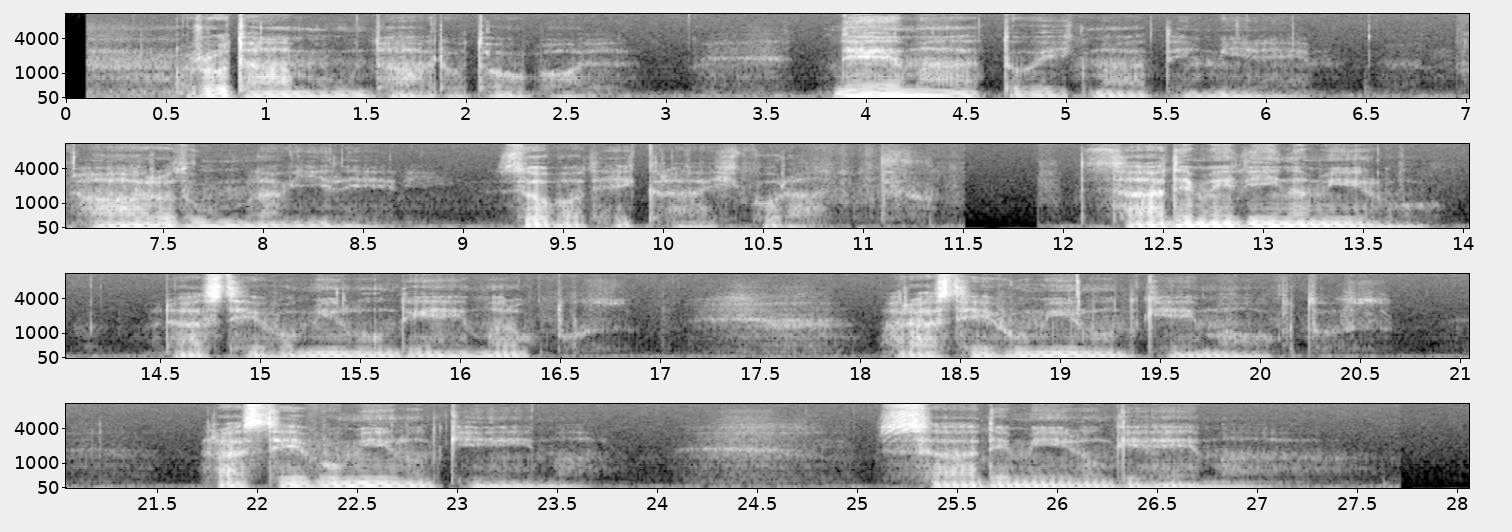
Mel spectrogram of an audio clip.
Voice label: male pray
